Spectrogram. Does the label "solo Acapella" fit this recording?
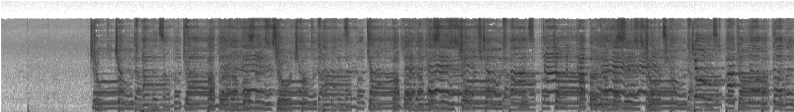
Yes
